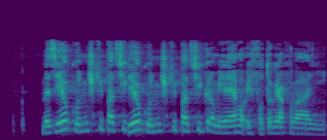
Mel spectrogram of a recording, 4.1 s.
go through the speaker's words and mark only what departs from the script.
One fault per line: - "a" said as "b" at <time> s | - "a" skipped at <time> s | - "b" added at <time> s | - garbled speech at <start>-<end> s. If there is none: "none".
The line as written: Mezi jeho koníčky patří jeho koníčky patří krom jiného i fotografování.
none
